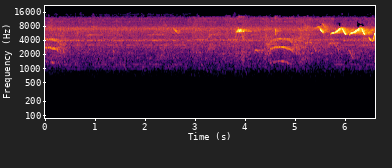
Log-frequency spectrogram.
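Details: A wild Sayaca tanager gives a quick run of thin, high, squeaky notes after a few quiet seconds, rising to a sharp twittering burst at the end.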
